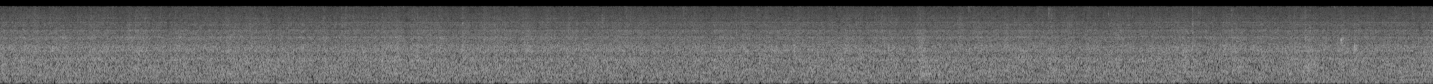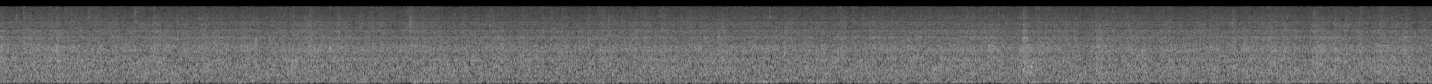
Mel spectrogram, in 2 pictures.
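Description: Steady rushing noise of heavy rain, even and unbroken.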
